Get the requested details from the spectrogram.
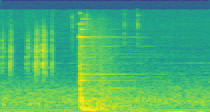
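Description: A soft thud sounds as a game piece is placed.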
